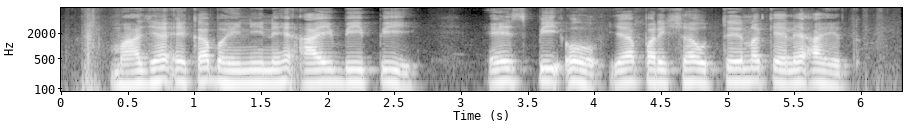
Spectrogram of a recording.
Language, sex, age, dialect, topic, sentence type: Marathi, male, 18-24, Standard Marathi, banking, statement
